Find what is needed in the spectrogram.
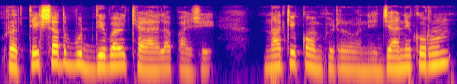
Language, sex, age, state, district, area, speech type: Marathi, male, 18-30, Maharashtra, Kolhapur, urban, spontaneous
